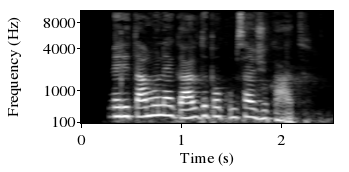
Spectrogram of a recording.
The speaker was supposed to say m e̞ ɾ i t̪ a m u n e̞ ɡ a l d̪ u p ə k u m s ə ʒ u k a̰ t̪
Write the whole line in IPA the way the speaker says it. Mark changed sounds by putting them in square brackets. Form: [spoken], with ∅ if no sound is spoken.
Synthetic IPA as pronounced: m e̞ ɾ i t̪ a m u n e̞ ɡ a l d̪ u p ə k u m s [a] ʒ u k a̰ t̪

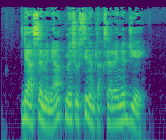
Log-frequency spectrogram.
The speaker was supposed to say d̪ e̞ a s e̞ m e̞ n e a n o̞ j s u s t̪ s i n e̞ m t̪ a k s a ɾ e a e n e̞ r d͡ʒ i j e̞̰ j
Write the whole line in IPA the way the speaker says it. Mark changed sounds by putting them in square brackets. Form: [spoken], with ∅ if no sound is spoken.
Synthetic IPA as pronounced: d̪ e̞ a s e̞ m e̞ n e a n o̞ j s u s t̪ s i n e̞ m t̪ a k s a ɾ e a e n e̞ r d͡ʒ i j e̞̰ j

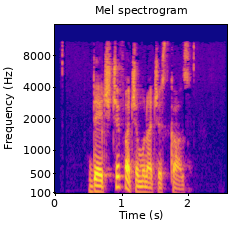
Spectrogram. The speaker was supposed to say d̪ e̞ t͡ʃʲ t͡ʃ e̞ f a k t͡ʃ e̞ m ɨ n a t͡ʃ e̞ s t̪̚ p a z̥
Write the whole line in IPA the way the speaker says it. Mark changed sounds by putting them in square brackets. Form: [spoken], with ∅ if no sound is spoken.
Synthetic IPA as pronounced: d̪ e̞ t͡ʃʲ t͡ʃ e̞ f a [∅] t͡ʃ e̞ m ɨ n a t͡ʃ e̞ s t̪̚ [k] a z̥

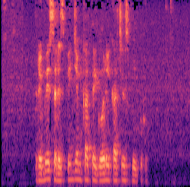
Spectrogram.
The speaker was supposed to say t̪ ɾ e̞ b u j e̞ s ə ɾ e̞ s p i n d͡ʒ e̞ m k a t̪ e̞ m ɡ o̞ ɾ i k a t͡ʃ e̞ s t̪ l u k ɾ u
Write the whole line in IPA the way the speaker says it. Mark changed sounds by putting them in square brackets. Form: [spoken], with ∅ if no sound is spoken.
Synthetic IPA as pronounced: t̪ ɾ e̞ b u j e̞ s ə ɾ e̞ s p i n d͡ʒ e̞ m k a t̪ e̞ [∅] ɡ o̞ ɾ i k a t͡ʃ e̞ s t̪ l u k ɾ u

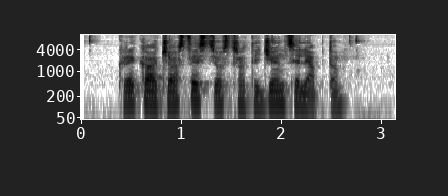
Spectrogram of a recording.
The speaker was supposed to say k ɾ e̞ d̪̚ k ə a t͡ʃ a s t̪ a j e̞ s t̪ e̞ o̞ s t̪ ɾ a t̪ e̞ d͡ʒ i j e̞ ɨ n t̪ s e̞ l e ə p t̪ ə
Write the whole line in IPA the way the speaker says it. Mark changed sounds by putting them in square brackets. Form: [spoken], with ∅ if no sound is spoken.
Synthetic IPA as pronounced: k ɾ e̞ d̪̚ k ə a t͡ʃ a s t̪ a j e̞ s t̪ e̞ o̞ s t̪ ɾ a t̪ e̞ d͡ʒ i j e̞ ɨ n t̪ s e̞ l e [a] p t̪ ə

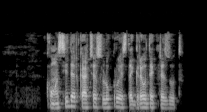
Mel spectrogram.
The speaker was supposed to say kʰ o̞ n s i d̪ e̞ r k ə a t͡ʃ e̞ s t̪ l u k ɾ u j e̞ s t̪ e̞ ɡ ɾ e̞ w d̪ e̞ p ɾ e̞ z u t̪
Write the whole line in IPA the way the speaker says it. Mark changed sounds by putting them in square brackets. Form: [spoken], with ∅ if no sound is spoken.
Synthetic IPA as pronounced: kʰ o̞ n s i d̪ e̞ r k ə a t͡ʃ e̞ s t̪ l u k ɾ u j e̞ s t̪ e̞ ɡ ɾ e̞ w d̪ e̞ [k] ɾ e̞ z u t̪

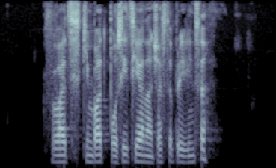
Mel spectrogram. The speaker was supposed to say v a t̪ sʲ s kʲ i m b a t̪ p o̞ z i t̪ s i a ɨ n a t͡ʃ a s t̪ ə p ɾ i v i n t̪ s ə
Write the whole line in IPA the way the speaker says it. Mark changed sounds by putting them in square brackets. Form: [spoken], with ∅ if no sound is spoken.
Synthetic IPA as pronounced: v a t̪ sʲ s kʲ i m b a t̪ p o̞ z i t̪ s i a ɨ n a t͡ʃ a s t̪ ə p ɾ i v i n t̪ s ə

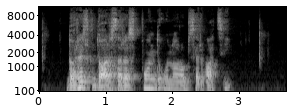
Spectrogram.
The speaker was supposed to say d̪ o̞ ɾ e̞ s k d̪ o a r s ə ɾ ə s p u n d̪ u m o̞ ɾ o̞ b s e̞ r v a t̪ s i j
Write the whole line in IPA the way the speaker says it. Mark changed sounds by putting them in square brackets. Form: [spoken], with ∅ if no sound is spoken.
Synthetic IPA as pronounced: d̪ o̞ ɾ e̞ s k d̪ o a r s ə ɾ ə s p u n d̪ u [n] o̞ ɾ o̞ b s e̞ r v a t̪ s i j

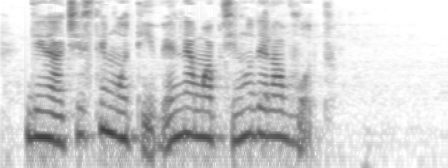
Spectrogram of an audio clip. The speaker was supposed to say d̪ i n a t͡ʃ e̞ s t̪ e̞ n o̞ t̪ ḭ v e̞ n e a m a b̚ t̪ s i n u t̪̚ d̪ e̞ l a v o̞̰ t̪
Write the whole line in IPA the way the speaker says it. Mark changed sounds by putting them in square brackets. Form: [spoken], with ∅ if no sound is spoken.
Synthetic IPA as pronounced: d̪ i n a t͡ʃ e̞ s t̪ e̞ [m] o̞ t̪ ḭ v e̞ n e a m a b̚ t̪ s i n u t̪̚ d̪ e̞ l a v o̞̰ t̪

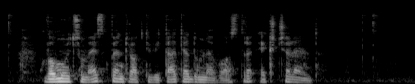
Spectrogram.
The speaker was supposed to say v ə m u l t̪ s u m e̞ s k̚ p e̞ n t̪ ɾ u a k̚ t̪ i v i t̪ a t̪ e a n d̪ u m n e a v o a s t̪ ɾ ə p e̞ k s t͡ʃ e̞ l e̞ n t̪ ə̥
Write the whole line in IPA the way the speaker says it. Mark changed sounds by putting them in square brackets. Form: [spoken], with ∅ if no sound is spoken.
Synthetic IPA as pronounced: v ə m u l t̪ s u m e̞ s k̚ p e̞ n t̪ ɾ u a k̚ t̪ i v i t̪ a t̪ e a [∅] d̪ u m n e a v o a s t̪ ɾ ə [ʔ] e̞ k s t͡ʃ e̞ l e̞ n t̪ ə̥

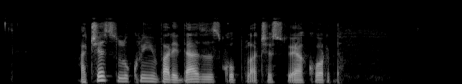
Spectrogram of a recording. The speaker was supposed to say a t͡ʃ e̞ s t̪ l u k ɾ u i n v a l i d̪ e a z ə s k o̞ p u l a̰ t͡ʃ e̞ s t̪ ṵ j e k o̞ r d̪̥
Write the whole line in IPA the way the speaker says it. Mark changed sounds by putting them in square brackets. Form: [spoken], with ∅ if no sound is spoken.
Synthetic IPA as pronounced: a t͡ʃ e̞ s t̪ l u k ɾ u i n v a l i d̪ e a z ə s k o̞ p u l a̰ t͡ʃ e̞ s t̪ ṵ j [a] k o̞ r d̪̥

